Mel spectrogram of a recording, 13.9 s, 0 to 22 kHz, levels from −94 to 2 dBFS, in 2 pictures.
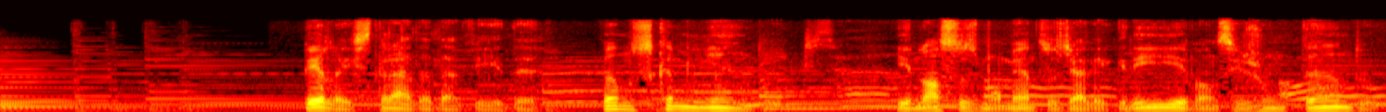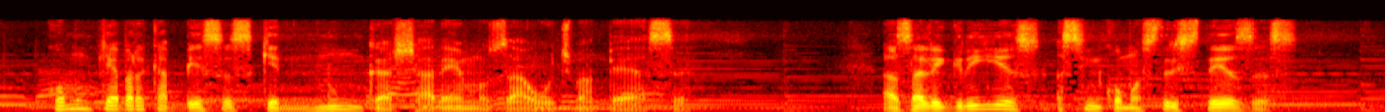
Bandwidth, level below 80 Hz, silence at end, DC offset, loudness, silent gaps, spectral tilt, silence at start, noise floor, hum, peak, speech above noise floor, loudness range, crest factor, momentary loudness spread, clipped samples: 11 kHz; -56 dBFS; 0 s; under 0.1%; -28 LUFS; none; -3.5 dB/octave; 0 s; -53 dBFS; none; -8 dBFS; 24 dB; 4 LU; 22 dB; 17 LU; under 0.1%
